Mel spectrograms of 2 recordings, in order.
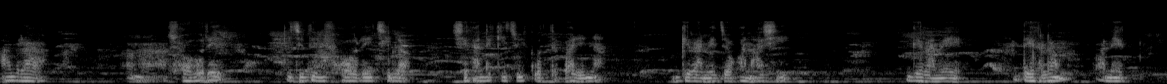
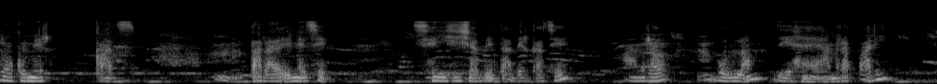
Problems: background sounds at intervals, background conversations at intervals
